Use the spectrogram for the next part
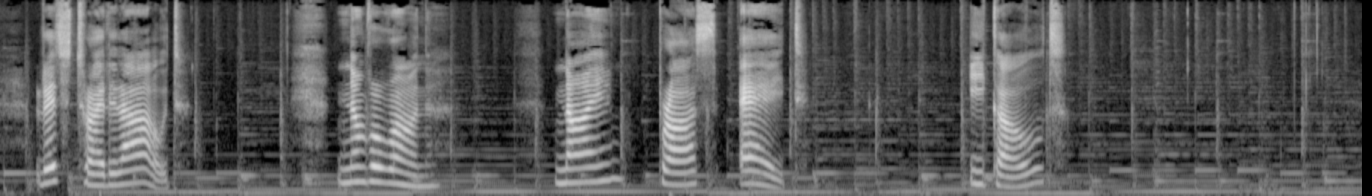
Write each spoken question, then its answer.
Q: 9 plus 8 equals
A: the answer is 17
